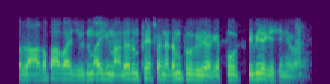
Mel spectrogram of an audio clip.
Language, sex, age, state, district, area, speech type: Manipuri, male, 18-30, Manipur, Kangpokpi, urban, conversation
